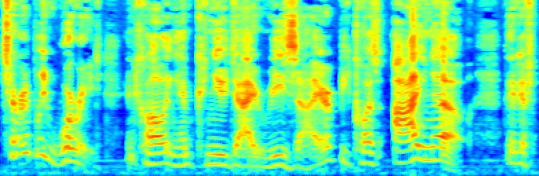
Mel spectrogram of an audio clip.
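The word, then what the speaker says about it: Knudåge Riisager: That means that Knudage Riisager, at this point, you can see how they spell this. He has an A with like a little circly thing over it, and this little E isn't pronounced, and the G is pronounced like a Y, and this second I is like totally unnecessary. I mean, there's no way to know how you're going to say these things, and I happen to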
